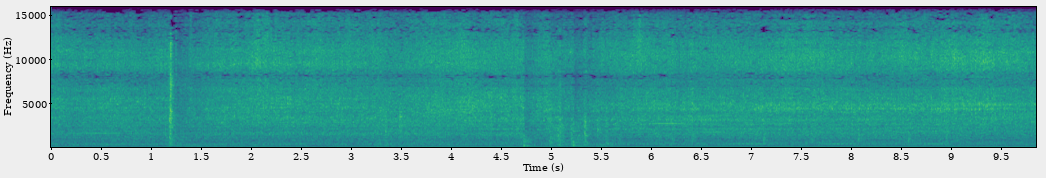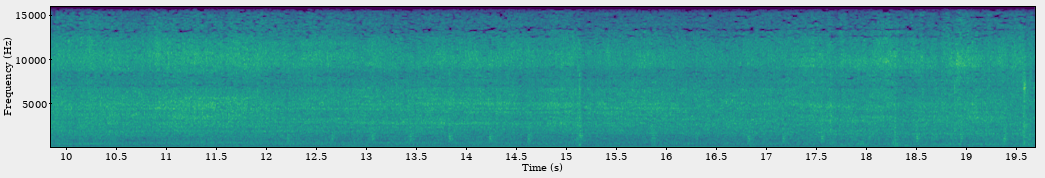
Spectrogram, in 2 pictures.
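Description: A diesel excavator engine rumbles steadily.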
